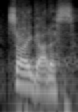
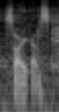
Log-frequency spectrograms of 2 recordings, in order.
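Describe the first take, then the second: First: Whispered apology. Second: Said in the usual way. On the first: Real, not acted. Apologizing to late teacher.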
